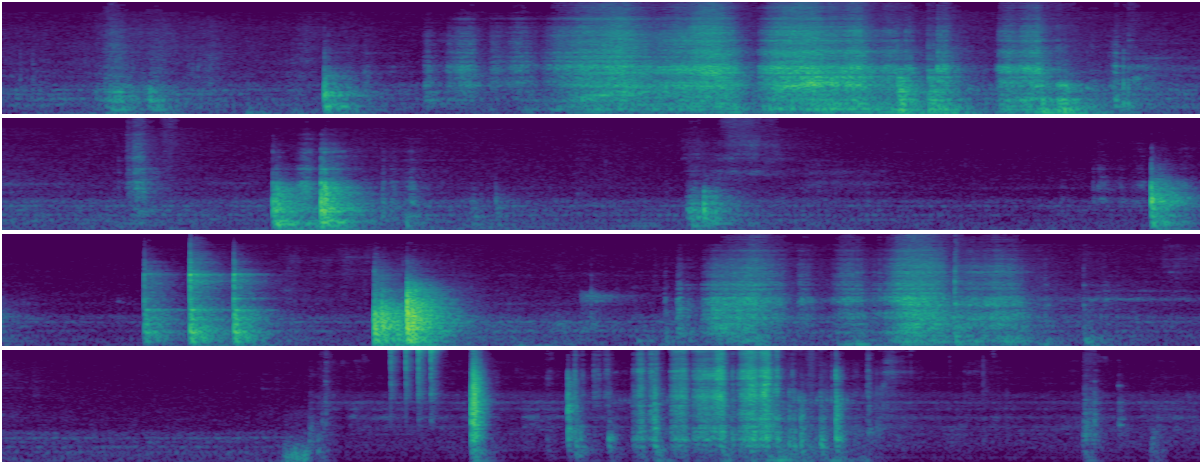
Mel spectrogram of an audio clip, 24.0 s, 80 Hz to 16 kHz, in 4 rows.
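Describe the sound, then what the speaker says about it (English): A cheap Buck Bros. 3-inch block plane scrapes across a scrap piece of pine in a series of short, dry, rasping strokes separated by pauses, close and fairly quiet, with no talking. "it's pretty much just scraping the wood instead of cutting it"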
